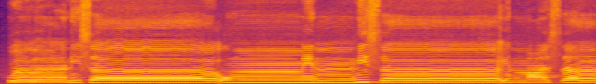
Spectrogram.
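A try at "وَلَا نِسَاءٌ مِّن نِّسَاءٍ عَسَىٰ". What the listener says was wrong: Jangan terlalu panjang kalau berhenti. Sa'in asa.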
